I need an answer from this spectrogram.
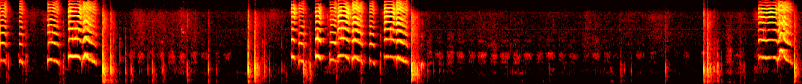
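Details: A pet Rottweiler named Zhenya whimpers indoors in repeated bouts of thin, squeaky, falling whines, several notes per bout, separated by quiet gaps with soft knocks and shuffling in a small room.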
